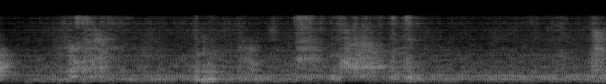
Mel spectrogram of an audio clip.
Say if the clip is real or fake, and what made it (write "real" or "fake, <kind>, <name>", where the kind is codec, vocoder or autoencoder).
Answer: fake, vocoder, WaveNeXt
